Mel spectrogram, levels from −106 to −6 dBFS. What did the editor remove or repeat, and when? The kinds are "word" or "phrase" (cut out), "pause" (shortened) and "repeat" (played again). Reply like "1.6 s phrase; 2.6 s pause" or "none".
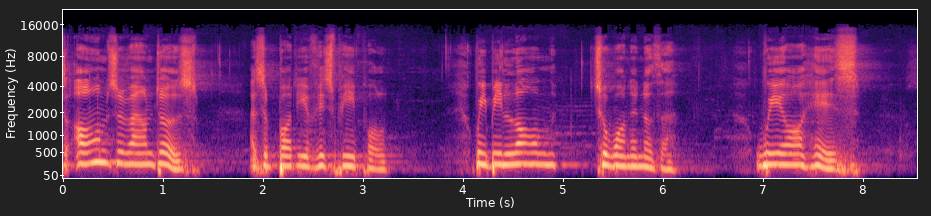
none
